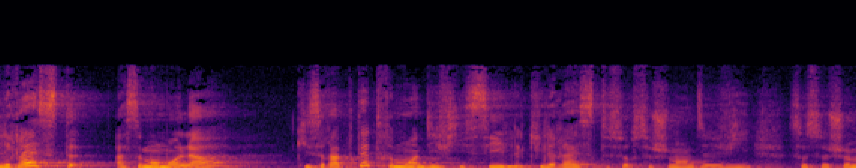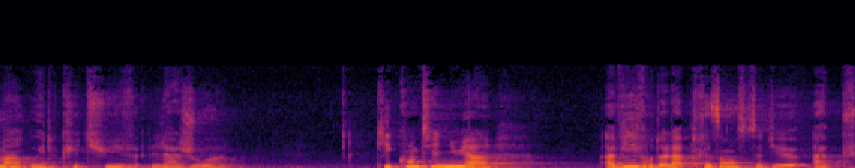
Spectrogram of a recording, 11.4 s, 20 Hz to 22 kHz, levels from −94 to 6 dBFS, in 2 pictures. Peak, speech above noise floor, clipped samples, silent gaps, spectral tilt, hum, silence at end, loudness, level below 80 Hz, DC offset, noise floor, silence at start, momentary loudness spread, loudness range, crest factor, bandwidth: -8 dBFS; 32 dB; under 0.1%; none; -3.5 dB/octave; none; 0 s; -27 LUFS; -78 dBFS; under 0.1%; -58 dBFS; 0 s; 14 LU; 7 LU; 18 dB; 13.5 kHz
